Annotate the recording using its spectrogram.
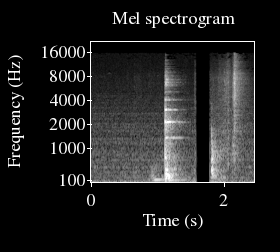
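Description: A single short clink of kitchenware about a second in, with a brief ring, over quiet kitchen room sound.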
